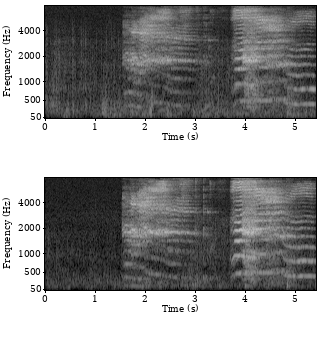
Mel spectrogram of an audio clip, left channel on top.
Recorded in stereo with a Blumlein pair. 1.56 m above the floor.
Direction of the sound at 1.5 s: 55° right.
